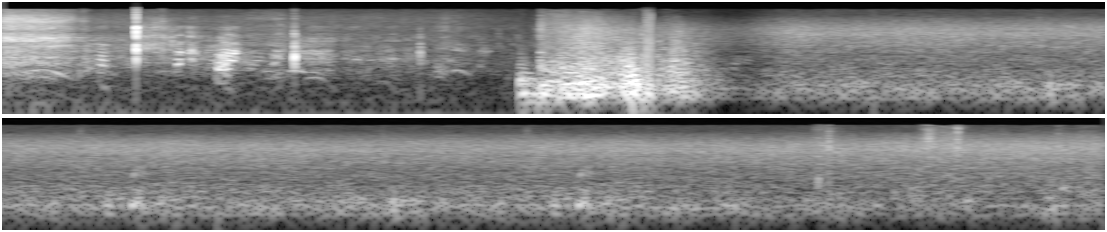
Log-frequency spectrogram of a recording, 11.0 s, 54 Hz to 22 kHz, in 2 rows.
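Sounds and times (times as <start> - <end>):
underwater explosion boom: 2.6 - 8.9
rushing water: 3.6 - 11.0.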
